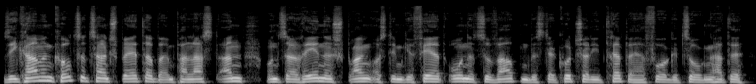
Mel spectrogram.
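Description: A man narrating a fantasy audiobook in a steady, measured storytelling manner. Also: medium pitch, dry recording, studio quality.

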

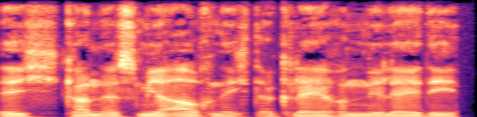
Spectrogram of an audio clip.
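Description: A man reading an audiobook, voicing a loyal floating spirit servant who speaks in a measured, deferential way. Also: low voice, level tone, darkish tone, no echo, studio quality, pitched below the performer's own voice. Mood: calm. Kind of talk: audiobook character voice.

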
